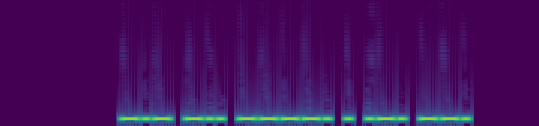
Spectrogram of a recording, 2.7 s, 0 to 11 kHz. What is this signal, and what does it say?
Morse code, heard as a keyed tone, about 46 wpm, 700 Hz. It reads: KD9ERG
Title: USA Call Signs - 6 Characters - 4x Character Spacing - 45wpm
